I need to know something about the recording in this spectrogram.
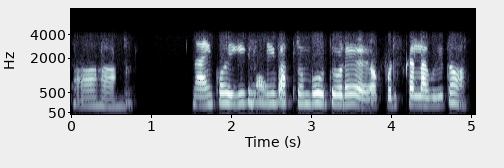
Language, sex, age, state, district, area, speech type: Odia, female, 60+, Odisha, Angul, rural, conversation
